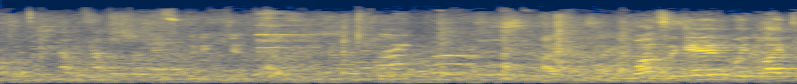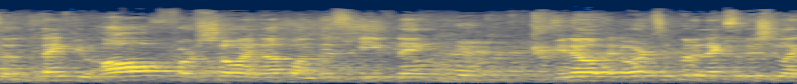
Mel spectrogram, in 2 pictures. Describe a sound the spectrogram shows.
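An elderly man talks cheerfully nearby.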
